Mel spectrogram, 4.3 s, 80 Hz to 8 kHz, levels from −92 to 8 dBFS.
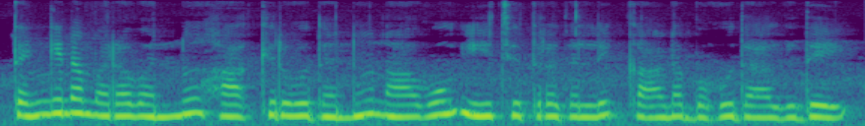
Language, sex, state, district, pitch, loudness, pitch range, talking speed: Kannada, female, Karnataka, Bangalore, 245 Hz, -14 LUFS, 235-260 Hz, 95 wpm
